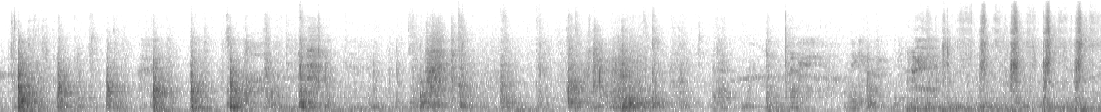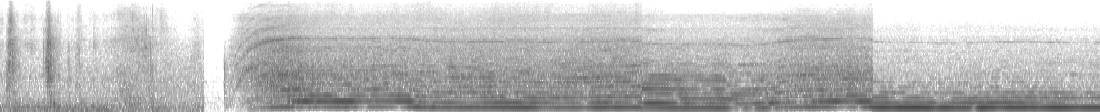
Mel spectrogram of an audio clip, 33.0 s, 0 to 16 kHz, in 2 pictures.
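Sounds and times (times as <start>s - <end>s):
sanding wooden door: 13.6s - 29.6s.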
